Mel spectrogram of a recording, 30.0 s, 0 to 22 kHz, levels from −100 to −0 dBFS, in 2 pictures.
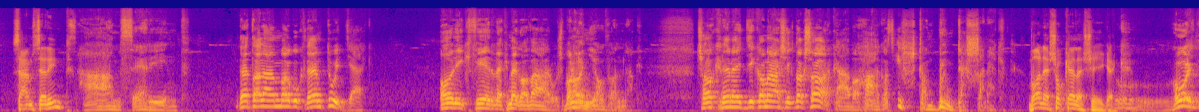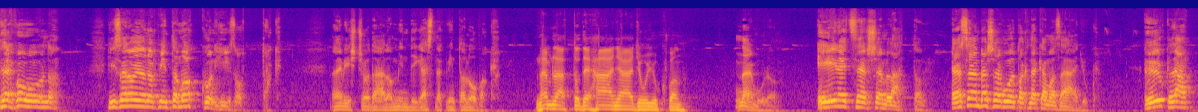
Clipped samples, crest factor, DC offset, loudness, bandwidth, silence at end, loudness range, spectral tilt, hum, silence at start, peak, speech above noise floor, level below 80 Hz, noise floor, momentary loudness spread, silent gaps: under 0.1%; 16 dB; under 0.1%; -19 LUFS; 16 kHz; 0.05 s; 4 LU; -4 dB/octave; none; 0.15 s; -4 dBFS; 35 dB; -44 dBFS; -54 dBFS; 16 LU; none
